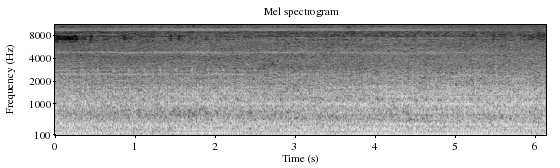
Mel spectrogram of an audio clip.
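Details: 1987 Ford LN9000 house-moving/wrecker truck, diesel, just revived after sitting in a field about 20 years: steady heavy diesel clatter at an even idle, no misfires or knocks, nothing else in the background; healthy idle.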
